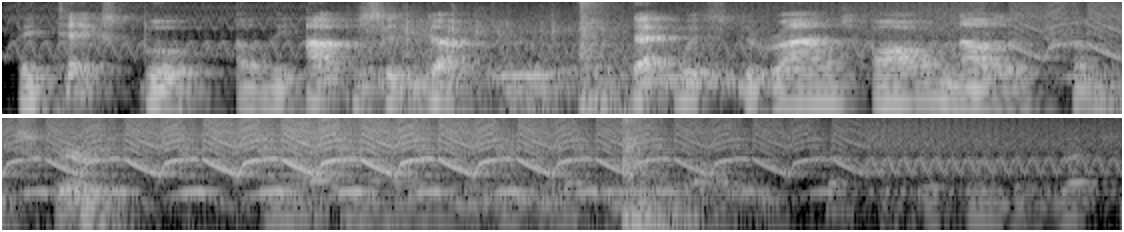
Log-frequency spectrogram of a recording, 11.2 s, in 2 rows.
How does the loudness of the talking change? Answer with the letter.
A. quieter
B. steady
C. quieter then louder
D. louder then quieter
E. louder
A.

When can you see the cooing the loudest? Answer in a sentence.
The loudest moment of the cooing is at 3 seconds.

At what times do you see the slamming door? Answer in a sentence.
The slamming door can be heard from 2.9 to 3.3 s and from 8.7 to 9.2 s.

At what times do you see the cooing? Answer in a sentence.
You can hear the cooing from 1.8 to 3.8 s and from 7.9 to 9.5 s.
